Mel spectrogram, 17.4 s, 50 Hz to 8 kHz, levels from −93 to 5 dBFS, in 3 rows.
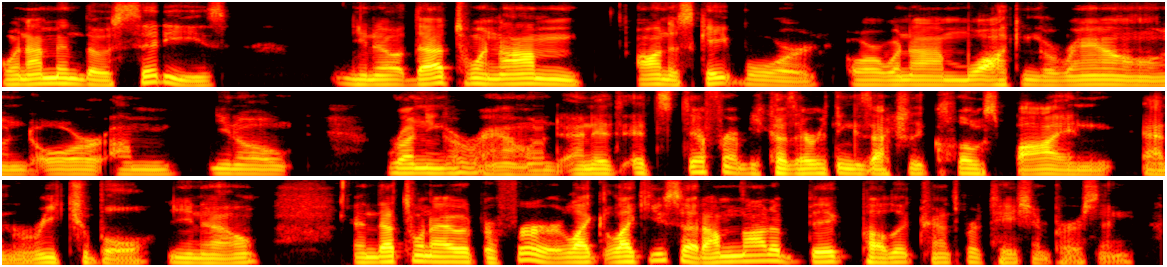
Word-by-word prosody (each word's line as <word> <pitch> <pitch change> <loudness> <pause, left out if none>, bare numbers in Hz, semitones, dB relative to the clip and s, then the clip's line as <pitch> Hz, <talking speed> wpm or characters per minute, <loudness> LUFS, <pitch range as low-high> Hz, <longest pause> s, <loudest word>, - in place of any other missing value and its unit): when 125 0 0
I'm 140 +2 +5
in 135 -2 +2
those 110 -3 0
cities, 115 - -2 0.5
you 125 -4 -4
know, 120 0 +1
that's 130 +6 +4
when 140 -3 +2
I'm 130 -4 +5 0.3
on 125 -1 +3
a - - -1
skateboard 115 -9 -2 0.2
or 115 0 -1
when 115 0 0
I'm 110 -1 0
walking 115 0 +2
around 105 -2 -2
or, 110 0 -3
um, 105 0 -7 0.2
you 120 -1 -4
know, 110 -2 -4 0.5
running 125 -1 +1
around. 95 -7 -6
And 110 +1 -1
it 115 -2 0
it's 130 - -2
different 150 -3 -2
because 115 +1 0
everything 120 0 +1
is 110 - -3
actually 115 +1 0
close 120 -1 -2
by, 110 +2 +4
an 100 0 -6 0.2
and 95 -2 -3
reachable, 120 +3 -3
you 120 -2 -3
know? 110 +2 -1 0.5
And, 125 +2 +1
that's 140 - +5
when 150 - +4
I 130 0 +6
would 130 - +3
prefer, 120 +1 +1
like 125 -2 +5
like 135 +2 +5
you 170 - -2
said, 160 - +3
I'm 125 +4 +4
not 150 +1 +3
a - - +4
big 135 +1 +1
public 125 0 +1
transportation 115 -1 -7
person, - - -10
120 Hz, 195 wpm, -23 LUFS, 110-130 Hz, 0.5 s, I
